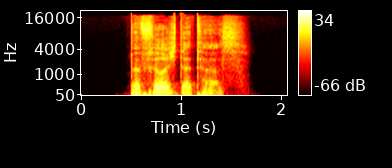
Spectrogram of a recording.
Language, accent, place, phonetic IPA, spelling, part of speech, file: German, Germany, Berlin, [bəˈfʏʁçtətəs], befürchtetes, adjective, De-befürchtetes.ogg
- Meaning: strong/mixed nominative/accusative neuter singular of befürchtet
